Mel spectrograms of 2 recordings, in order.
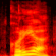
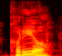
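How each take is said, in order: First: "Korea" said as the familiar modern name, with a falling end. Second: "Koryo" with a rounded "o" ending, set against "Korea"; old kingdom name. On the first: Lecturer linking the modern name to the old kingdom, plain pronunciation. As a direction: give "Korea" in plain English sound. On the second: Lecturer linking the old kingdom name to Korea, careful pronunciation. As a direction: say "Koryo" as the older form. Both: Shown as a demonstration. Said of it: "it's gonna have its name".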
